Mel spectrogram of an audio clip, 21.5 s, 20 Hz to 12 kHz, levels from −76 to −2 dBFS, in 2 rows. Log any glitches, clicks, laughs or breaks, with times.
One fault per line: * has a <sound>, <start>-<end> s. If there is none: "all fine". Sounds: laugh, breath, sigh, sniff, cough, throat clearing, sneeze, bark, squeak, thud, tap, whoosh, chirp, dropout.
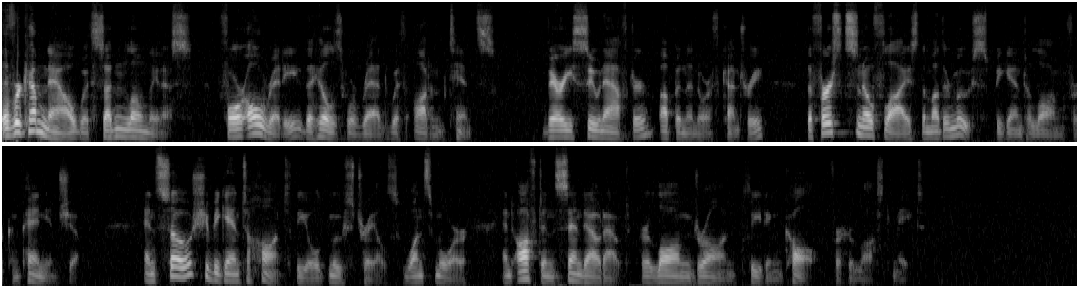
all fine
